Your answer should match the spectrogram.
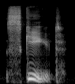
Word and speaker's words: skeet: Which is the tiny spit of land between England and Ireland, and we have some mad skeet, pronounced skeet. It means stories / gossip.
